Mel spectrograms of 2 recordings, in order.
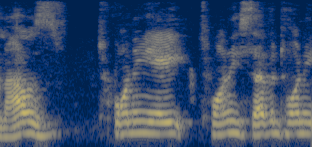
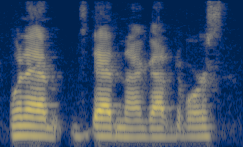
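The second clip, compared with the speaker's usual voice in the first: ordinary talk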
